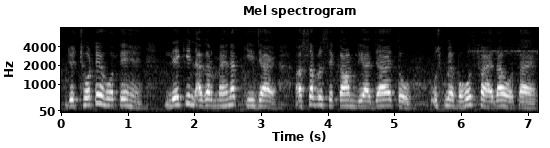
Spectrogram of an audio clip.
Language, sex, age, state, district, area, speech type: Urdu, female, 45-60, Bihar, Araria, rural, spontaneous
